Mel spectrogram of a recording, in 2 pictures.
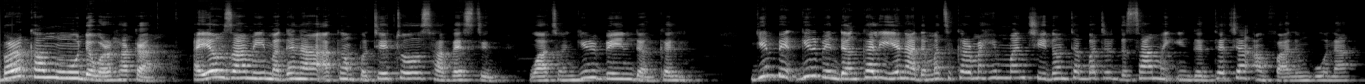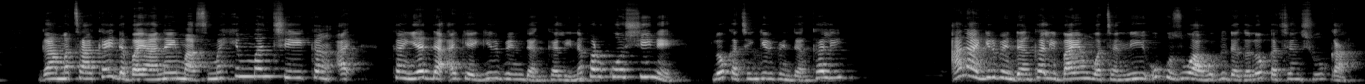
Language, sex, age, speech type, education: Hausa, female, 30-45, spontaneous, tertiary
